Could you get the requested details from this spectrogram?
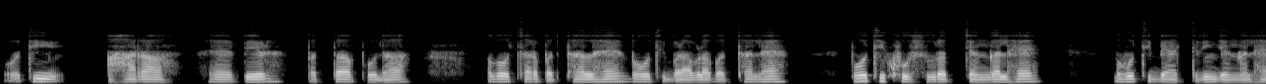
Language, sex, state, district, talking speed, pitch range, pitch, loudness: Hindi, male, Bihar, Jahanabad, 125 wpm, 110-125 Hz, 120 Hz, -19 LUFS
